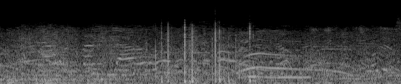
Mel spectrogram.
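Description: A fireworks display going off overhead, with a quick cluster of sharp bangs and crackles about halfway through.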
